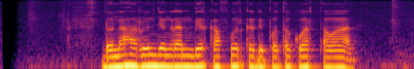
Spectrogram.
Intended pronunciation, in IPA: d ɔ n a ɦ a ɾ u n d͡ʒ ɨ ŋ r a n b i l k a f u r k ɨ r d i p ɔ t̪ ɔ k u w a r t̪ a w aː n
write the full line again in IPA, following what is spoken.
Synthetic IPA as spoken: d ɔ n a ɦ a ɾ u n d͡ʒ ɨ ŋ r a n b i r k a f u r k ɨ r d i p ɔ t̪ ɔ k u w a r t̪ a w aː n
